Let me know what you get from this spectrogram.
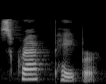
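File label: "scrap paper", English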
